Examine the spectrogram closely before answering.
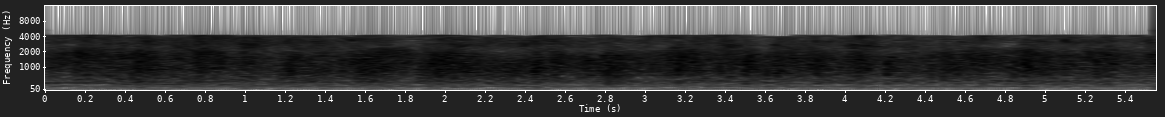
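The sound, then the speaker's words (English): An audience claps their hands unto the Lord in steady, dense applause that fills the room for several seconds, many hands blending into a continuous wash of sound. “Let's clap our hands unto the Lord, will you?”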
